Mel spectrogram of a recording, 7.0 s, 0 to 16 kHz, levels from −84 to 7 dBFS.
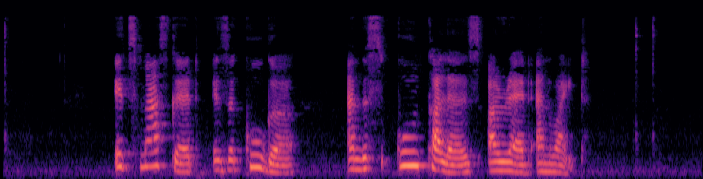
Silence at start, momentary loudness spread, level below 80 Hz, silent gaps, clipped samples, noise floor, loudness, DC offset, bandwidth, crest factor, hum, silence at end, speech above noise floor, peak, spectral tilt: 1.15 s; 12 LU; -66 dBFS; none; under 0.1%; -62 dBFS; -24 LUFS; under 0.1%; 11.5 kHz; 20 dB; none; 1.2 s; 38 dB; -4 dBFS; -6 dB/octave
